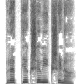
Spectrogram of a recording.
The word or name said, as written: ಪ್ರತ್ಯಕ್ಷವೀಕ್ಷಣ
